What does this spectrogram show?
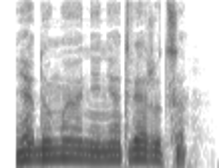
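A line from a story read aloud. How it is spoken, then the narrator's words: Sighing. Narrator (Russian): вздохнул Синистр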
